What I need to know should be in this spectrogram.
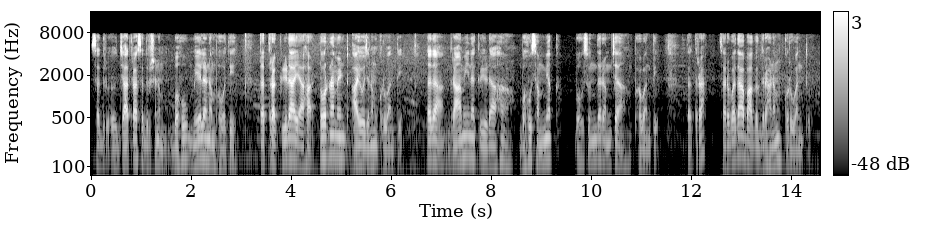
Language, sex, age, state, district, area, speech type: Sanskrit, male, 18-30, Karnataka, Bagalkot, rural, spontaneous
